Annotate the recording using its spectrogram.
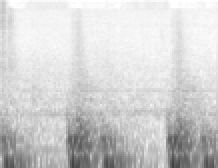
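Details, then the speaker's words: Harsh systolic murmur of aortic stenosis, shown with a valve that does not open all the way. "hear that harshness it's not left oh it's even showing you picture of cool see how that valve right there is not Clos is not opening all the way"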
